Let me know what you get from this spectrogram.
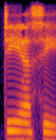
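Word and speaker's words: déesse: line of its DS models pronounced DSE in French for goddess Pallas it was voted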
